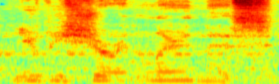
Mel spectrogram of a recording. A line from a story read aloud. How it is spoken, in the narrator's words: she whispered in his ear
